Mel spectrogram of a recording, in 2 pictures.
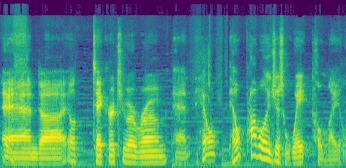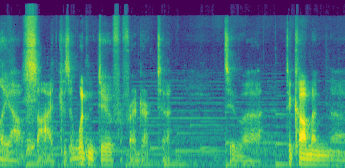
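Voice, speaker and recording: A man's voice: low-pitched, lively intonation, unhurried, vocal fry, soft background music. A man playing a tabletop roleplaying game, casually improvising narration of what his character does.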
